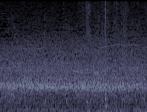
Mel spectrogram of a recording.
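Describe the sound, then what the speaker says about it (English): Steady roar of a stadium crowd cheering in a Madden football video game ahead of a big third down, a continuous wash of noise with a commentator talking over it. "The crowd getting into it as we come up on a big third down."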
